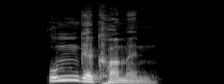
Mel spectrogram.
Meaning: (verb) past participle of umkommen; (adjective) killed
- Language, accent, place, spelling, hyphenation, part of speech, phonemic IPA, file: German, Germany, Berlin, umgekommen, um‧ge‧kom‧men, verb / adjective, /ˈʊmɡəˌkɔmən/, De-umgekommen.ogg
